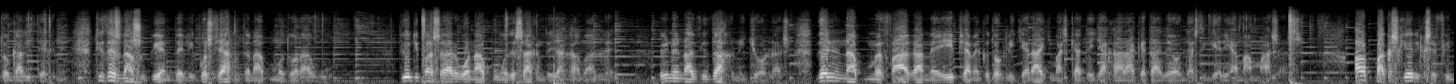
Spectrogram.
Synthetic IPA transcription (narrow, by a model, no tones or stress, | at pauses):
t̪oŋɡɐlit̪e̞xnit̪iθeznɐsupie̞nðelipo̞sft̪çɐxnet̪e̞nɐpumet̪oɾɐ̰ɣu | ðio̞t̪ipɐsɐɐɾɣo̞nɐpumeðesɐxnet̪eʝɐ̰xɐ̰vɐ̰le̞̰ | ine̞nɐðiðɐxnico̞̰lɐ̰sðeninenɐpume̞fɐɣɐme̞ipçɐmecet̪o̞klice̞ɾɐcimɐscɐt̪eʝɐxɐɾɐcet̪ɐðeo̞nd̪ɐst̪iɟeɾiɐ̰mɐ̰mɐ̰sɐ̰s | ɐpɐksçeɾikse̞fi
